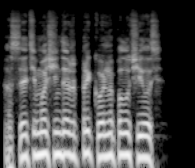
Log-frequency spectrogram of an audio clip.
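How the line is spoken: Amused snort. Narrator (Russian): хмыкнул Пашка

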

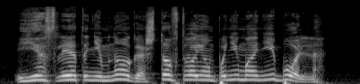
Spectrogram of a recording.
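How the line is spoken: Wheezing voice. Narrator (Russian): хрипящий голос тотема

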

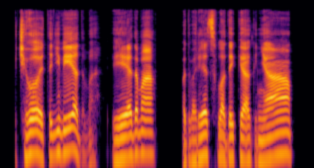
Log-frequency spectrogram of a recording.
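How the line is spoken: Snort. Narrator (Russian): хмыкнул Файер

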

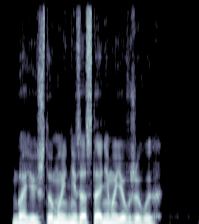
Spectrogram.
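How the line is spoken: Sad reply. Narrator (Russian): печально ответил Артур

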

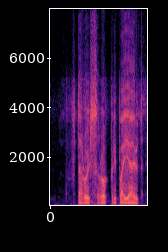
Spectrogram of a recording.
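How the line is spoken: Sighing. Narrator (Russian): вздохнул Дырсин

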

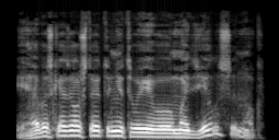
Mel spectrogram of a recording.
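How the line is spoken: Gentle reply. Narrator (Russian): мягко ответил Строн

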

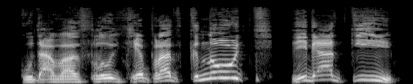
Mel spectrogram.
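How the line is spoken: Ecstatic yelling. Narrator (Russian): восторженно завопил он

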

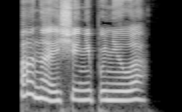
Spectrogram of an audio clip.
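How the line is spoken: Knowing snort. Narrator (Russian): хмыкнула Диарелла

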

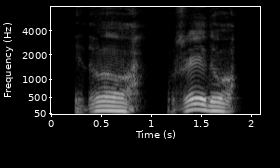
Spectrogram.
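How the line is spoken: Grumbling. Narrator (Russian): проворчал я

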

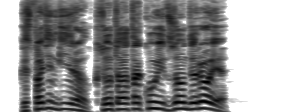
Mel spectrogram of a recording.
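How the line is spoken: Operator shouting. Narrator (Russian): выкрикнул оператор систем сканирования

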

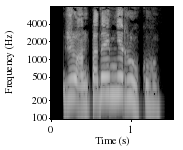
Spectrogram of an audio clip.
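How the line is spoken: Moaning from below. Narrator (Russian): простонала Алисия снизу

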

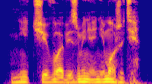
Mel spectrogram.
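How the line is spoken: Grumble. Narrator (Russian): проворчал он

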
